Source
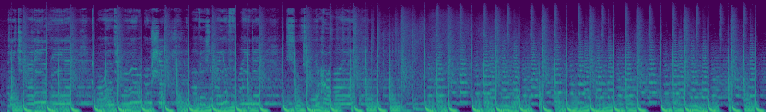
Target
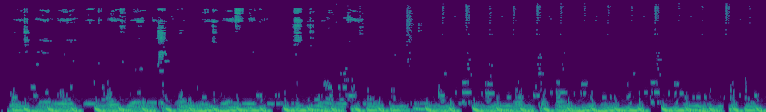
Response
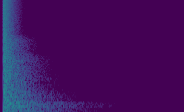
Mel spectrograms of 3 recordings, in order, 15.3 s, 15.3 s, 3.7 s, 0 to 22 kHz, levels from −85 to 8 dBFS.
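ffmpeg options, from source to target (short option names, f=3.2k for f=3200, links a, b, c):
-filter_complex "[0:a]bandreject=f=3.5k:w=8.1,acrossover=split=160|1300[a][b][c];[b]adelay=40[d];[c]adelay=120[e];[a][d][e]amix=inputs=3:normalize=0,acompressor=threshold=-26dB:ratio=6,bass=f=250:g=10,treble=f=4k:g=4,asplit=2[f][g];[g]adelay=50,volume=-4dB[h];[f][h]amix=inputs=2:normalize=0,acontrast=56,aemphasis=mode=production:type=75fm,afftfilt=real='re*gte(hypot(re,im),0.2)':imag='im*gte(hypot(re,im),0.2)':win_size=1024:overlap=0.75,afftfilt=real='re*(1-between(b*sr/1024,270*pow(4900/270,0.5+0.5*sin(2*PI*1.1*pts/sr))/1.41,270*pow(4900/270,0.5+0.5*sin(2*PI*1.1*pts/sr))*1.41))':imag='im*(1-between(b*sr/1024,270*pow(4900/270,0.5+0.5*sin(2*PI*1.1*pts/sr))/1.41,270*pow(4900/270,0.5+0.5*sin(2*PI*1.1*pts/sr))*1.41))':win_size=1024:overlap=0.75,volume=-7dB"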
